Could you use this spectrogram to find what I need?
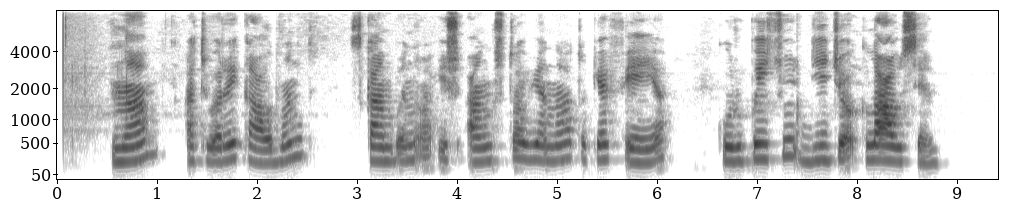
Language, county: Lithuanian, Vilnius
